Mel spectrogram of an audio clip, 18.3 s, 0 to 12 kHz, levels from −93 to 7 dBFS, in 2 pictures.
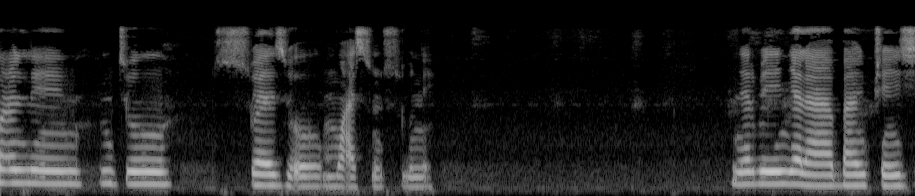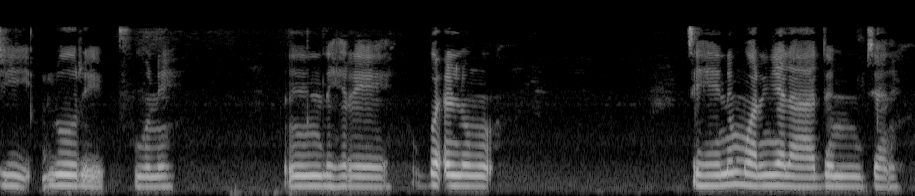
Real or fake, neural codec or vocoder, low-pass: real; none; 7.2 kHz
